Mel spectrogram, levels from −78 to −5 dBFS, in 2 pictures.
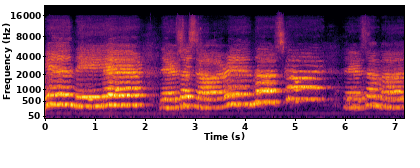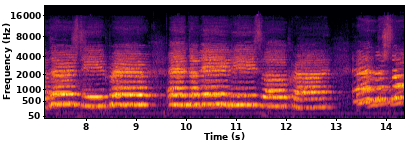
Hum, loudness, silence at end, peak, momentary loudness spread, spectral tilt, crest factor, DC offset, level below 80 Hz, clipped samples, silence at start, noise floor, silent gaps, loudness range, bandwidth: none; -16 LUFS; 0 s; 0 dBFS; 10 LU; -1.5 dB/octave; 16 dB; under 0.1%; -66 dBFS; under 0.1%; 0 s; -38 dBFS; none; 4 LU; 17 kHz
